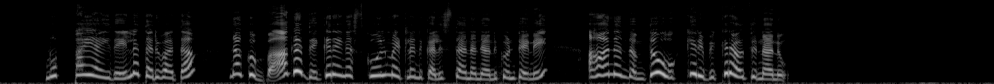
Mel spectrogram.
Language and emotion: Telugu, happy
